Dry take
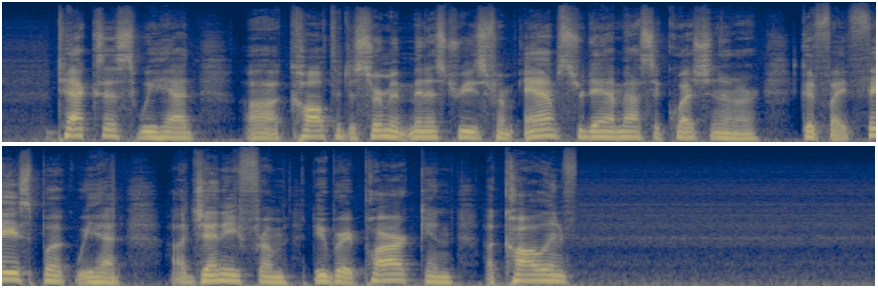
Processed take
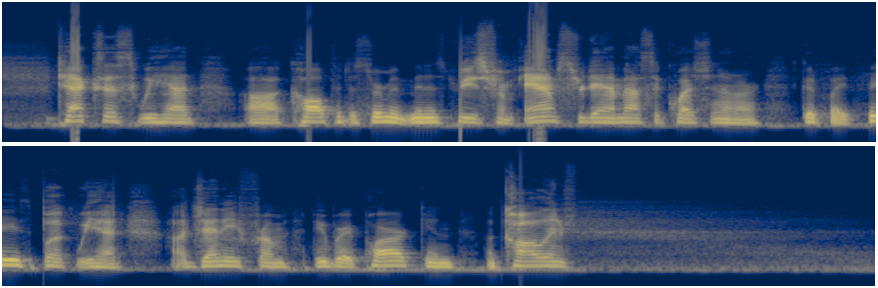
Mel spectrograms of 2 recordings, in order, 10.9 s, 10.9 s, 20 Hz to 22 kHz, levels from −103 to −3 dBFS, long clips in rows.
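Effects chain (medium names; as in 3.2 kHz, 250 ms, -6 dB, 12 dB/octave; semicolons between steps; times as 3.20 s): frequency shift +370 Hz; LFO low-pass saw down 0.35 Hz 550–3400 Hz; wavefolder -14 dBFS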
